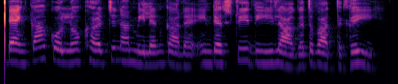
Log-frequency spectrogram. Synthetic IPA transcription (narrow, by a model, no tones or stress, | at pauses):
bɛ̃ːŋkãːkoːlõːkʰəɾt͡ʃnãːmɪlənkəɾɪ̰̃ɳɖəsʈɾiːd̪iːlaːɡət̪ʋəd̪ɡəiː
